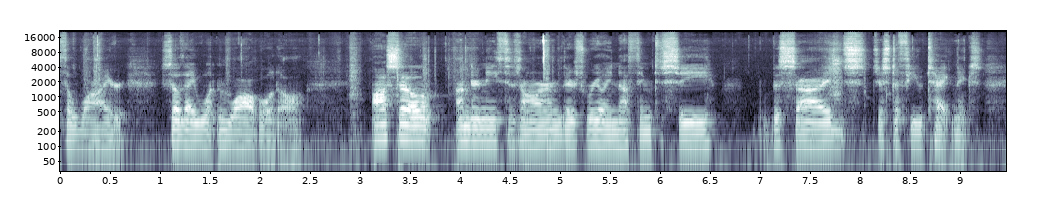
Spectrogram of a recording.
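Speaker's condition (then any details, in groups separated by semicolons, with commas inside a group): No condition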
